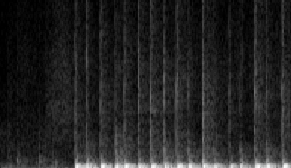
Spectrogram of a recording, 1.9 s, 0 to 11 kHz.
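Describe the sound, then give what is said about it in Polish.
After a moment of near silence, a loud, rapid drum roll bursts in for the announcement of the Dog of the Year 2019, a steady stream of booming hits rolling on continuously until the end. “Nie wiem, czy słychać, że są bębny.”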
